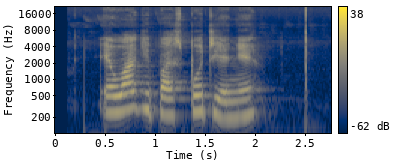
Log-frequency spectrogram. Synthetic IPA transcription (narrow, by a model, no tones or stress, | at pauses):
ɛwakipaspɔtiɛɲɛ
